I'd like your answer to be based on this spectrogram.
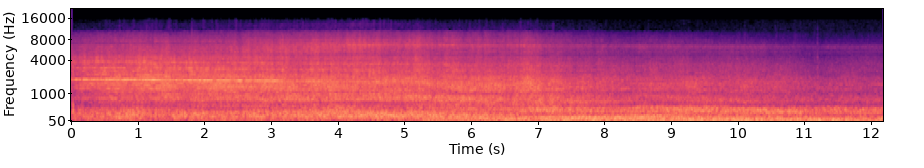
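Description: Heavy jet airliner departing Montego Bay airport in Jamaica, its engines a loud, continuous roar that rises and then slowly fades as the aircraft climbs away.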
